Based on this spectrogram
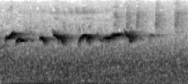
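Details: White-rumped shama at a nest on the North Shore where a pair feeds its young; a quick series of five or six warbling whistled notes, evenly spaced, then fading.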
